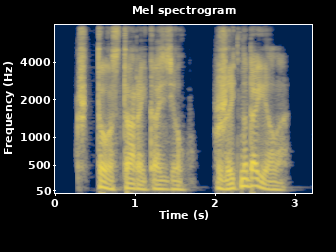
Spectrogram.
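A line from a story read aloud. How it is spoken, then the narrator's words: Angry question. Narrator (Russian): зло спросил Константин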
